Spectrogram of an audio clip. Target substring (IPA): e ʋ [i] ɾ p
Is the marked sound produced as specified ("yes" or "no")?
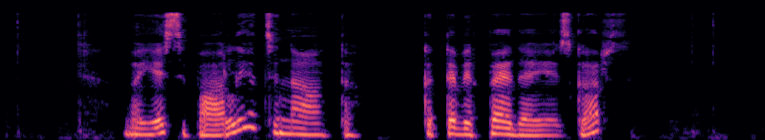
yes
